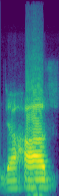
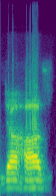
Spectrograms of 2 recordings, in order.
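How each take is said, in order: No difference in how they are said.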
